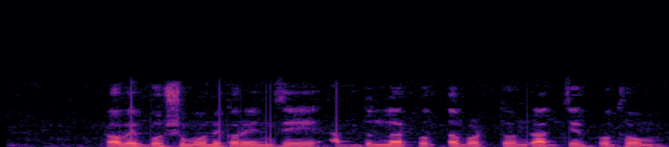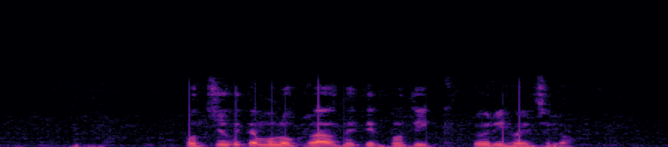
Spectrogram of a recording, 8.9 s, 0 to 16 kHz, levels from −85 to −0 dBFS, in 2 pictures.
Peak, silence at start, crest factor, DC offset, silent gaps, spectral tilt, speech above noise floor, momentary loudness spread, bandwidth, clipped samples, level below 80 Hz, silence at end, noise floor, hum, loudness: -18 dBFS; 0.7 s; 18 dB; under 0.1%; none; -6.5 dB/octave; 35 dB; 14 LU; 8 kHz; under 0.1%; -62 dBFS; 0.65 s; -69 dBFS; none; -35 LUFS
